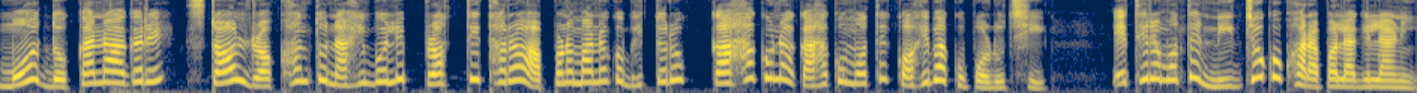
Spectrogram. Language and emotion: Odia, disgusted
